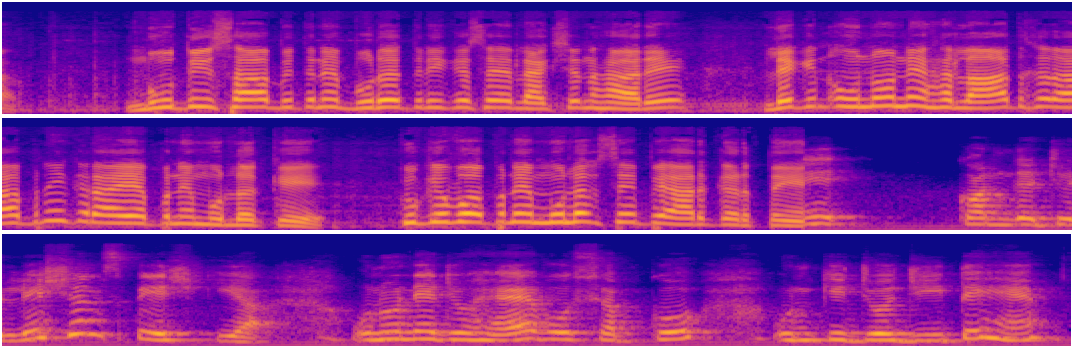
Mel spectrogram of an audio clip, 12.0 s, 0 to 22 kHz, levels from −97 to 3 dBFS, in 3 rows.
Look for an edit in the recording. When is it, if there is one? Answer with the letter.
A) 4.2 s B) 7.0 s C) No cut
B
